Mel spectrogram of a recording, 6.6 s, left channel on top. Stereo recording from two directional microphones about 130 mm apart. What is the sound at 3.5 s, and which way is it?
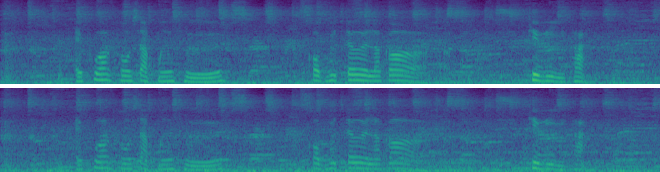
Speech, 25° left (ahead or behind).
